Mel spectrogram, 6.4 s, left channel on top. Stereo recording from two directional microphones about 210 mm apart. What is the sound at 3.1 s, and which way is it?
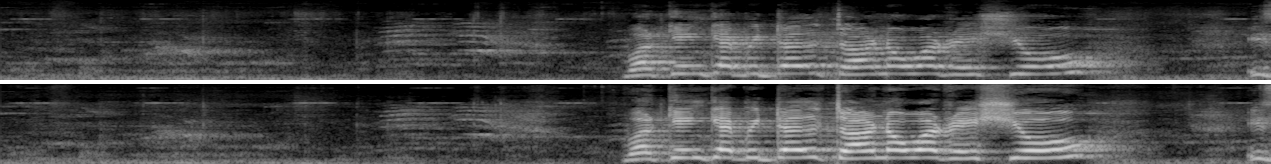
A woman's voice, 35° right (ahead or behind).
